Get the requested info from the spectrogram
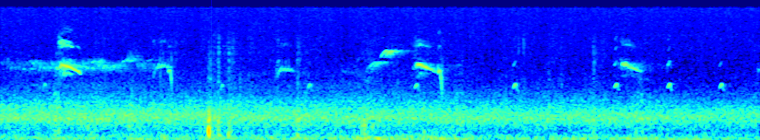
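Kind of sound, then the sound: bird, bird alarm calls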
